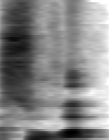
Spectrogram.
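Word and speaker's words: Sova: uh from valerent I mainly do SOA uh SOA is how you pronounce it and Omen okay they're more calm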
